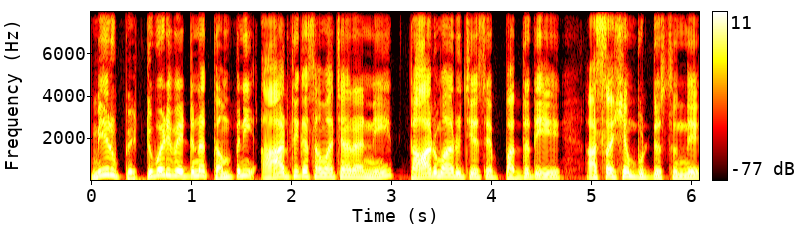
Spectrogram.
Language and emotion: Telugu, disgusted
